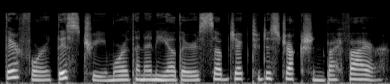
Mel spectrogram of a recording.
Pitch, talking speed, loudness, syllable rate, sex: 225 Hz, 200 wpm, -19 LUFS, 5.5 syllables/s, female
